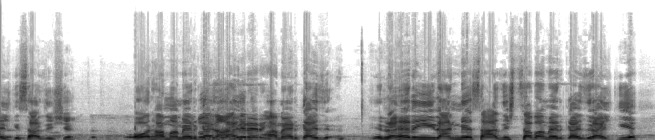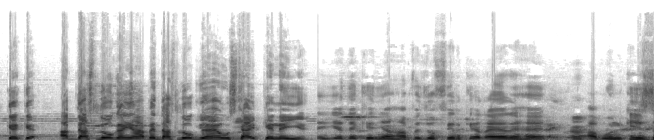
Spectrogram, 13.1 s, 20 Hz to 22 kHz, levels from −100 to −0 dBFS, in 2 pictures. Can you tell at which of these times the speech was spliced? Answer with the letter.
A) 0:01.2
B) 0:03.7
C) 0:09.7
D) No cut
C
